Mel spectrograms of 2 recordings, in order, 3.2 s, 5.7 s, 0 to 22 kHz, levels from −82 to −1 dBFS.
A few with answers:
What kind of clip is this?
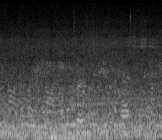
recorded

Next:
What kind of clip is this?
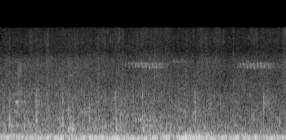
recorded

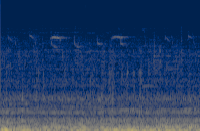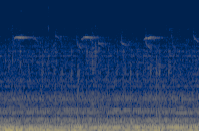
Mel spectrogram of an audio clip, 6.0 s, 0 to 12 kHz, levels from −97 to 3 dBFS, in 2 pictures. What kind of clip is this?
recorded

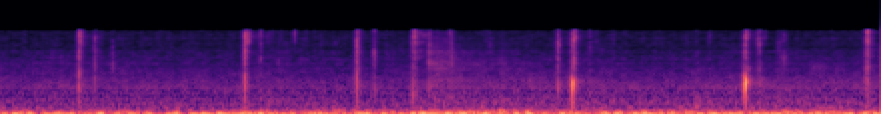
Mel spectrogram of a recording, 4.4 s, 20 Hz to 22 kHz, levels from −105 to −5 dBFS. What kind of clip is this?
remade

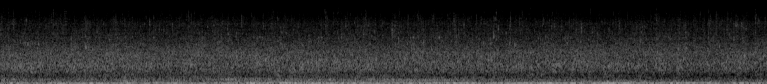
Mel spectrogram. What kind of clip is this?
recorded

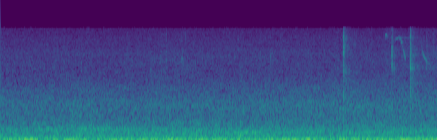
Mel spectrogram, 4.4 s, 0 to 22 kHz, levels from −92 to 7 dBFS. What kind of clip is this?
remade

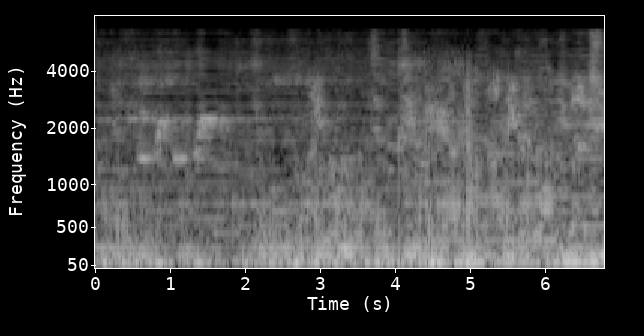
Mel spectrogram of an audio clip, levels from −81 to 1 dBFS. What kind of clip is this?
remade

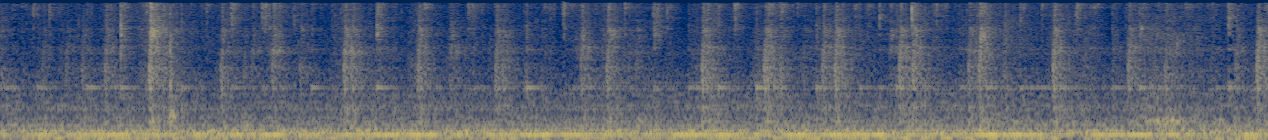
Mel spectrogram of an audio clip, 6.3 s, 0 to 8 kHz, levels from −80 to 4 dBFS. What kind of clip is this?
recorded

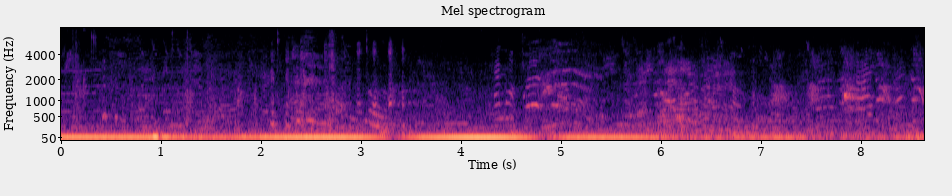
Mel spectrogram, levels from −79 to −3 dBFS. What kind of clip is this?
recorded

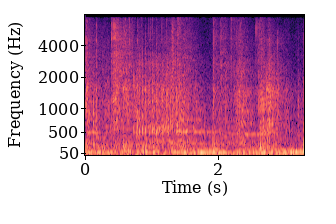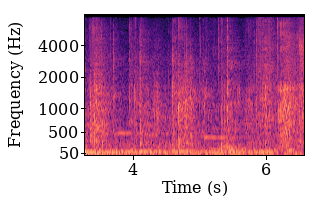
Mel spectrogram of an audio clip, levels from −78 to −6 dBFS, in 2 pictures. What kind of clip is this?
recorded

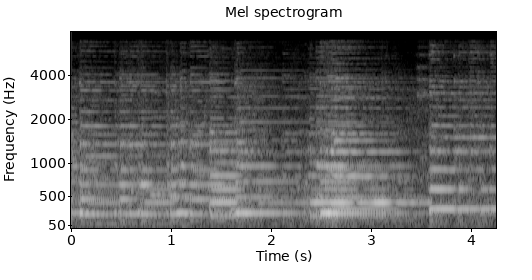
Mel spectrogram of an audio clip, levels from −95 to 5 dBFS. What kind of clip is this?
recorded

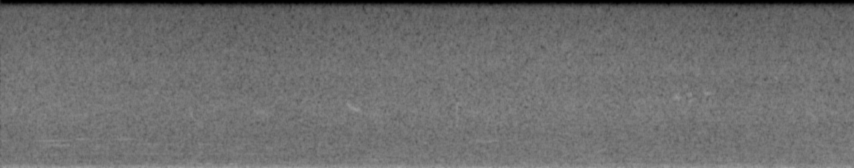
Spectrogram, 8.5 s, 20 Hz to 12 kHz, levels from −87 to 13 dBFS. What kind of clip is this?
remade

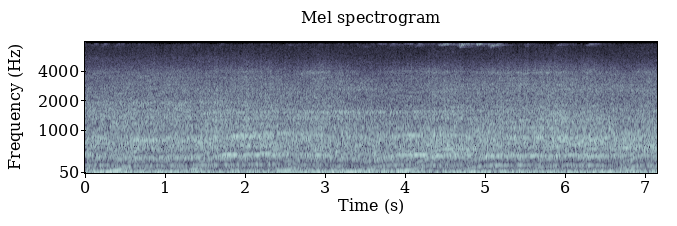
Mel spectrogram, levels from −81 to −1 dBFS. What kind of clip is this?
recorded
